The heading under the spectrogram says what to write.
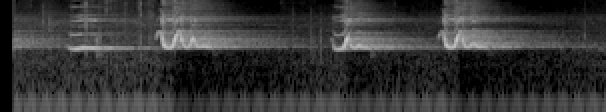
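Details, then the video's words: A male Crimson-headed Partridge crows, giving three loud, harsh notes over a sustained mid-pitched tone against a faint low hum, then races off to find an intruder. "Crimson-headed Partridge"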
